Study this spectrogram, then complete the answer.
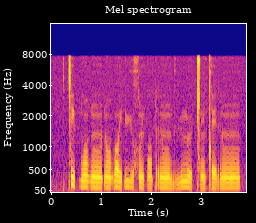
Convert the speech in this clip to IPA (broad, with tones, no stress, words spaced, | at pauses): ǀe˥˩pbɔ̃˧ ɠõː˧ ɗɔ̃˧ɠɔ˥˩ɪ̯ɗyː˥˩ χʷẽ˥˩pɑ̃˩˥p rõː˧bʉː˩˥mɵː˥˩ ǁɛ̃˩˥ǃɛ˥˩r õː˥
